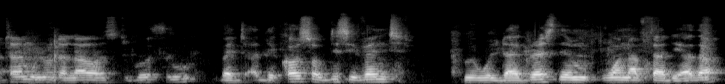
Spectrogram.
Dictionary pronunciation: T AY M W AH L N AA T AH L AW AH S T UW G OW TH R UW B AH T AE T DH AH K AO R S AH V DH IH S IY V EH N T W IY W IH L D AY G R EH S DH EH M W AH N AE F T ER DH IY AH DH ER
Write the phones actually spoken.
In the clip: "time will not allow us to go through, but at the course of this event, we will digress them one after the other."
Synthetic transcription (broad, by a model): T AY M W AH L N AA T AH L AW AH S T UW G OW TH R UW B AH T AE T DH AH K AO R S AH V DH IH S IY V EH N T W IY W IH L D AY G R EH S DH EH M W AH N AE F T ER DH IY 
